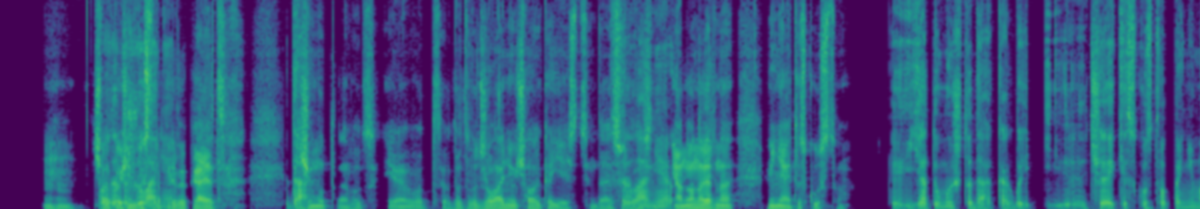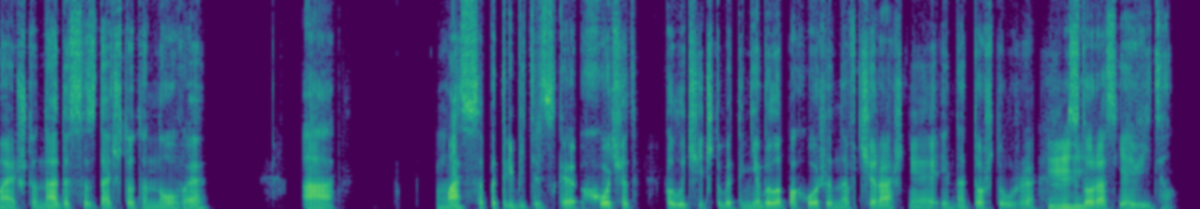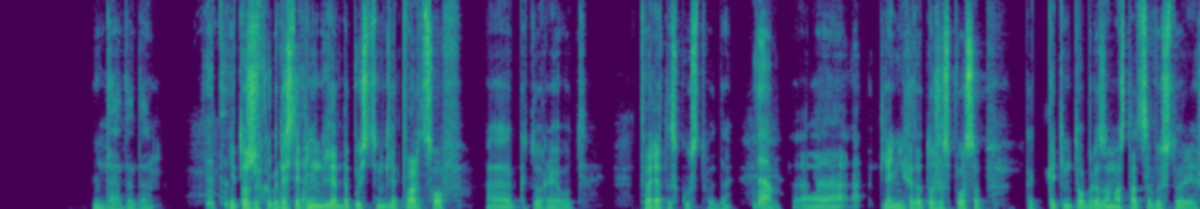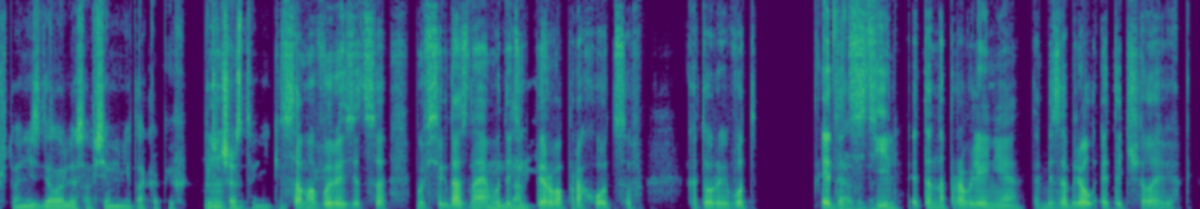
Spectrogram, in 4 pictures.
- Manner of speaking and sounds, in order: chuckle
- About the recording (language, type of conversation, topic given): Russian, unstructured, Какую роль играет искусство в нашей жизни?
